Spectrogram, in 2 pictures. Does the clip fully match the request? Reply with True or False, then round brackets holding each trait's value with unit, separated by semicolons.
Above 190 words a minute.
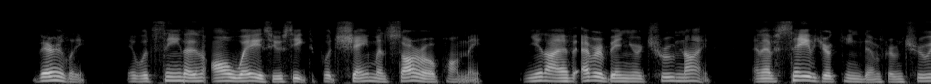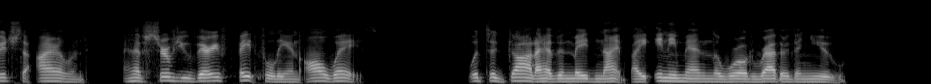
True (200 wpm)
